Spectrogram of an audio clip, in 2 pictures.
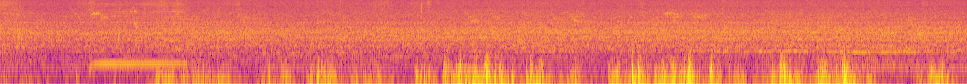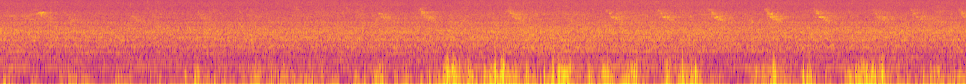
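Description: Fingertips tap and slide on a tablet's glass touchscreen.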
